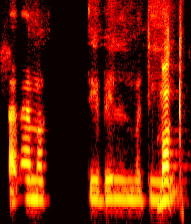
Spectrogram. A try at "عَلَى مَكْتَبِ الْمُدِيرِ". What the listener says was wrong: Maktibil nahi. Maktabil Mudiri. Maktab. Ala Maktabil Mudiri. Ala, due to Ala, this became Majroor. So it became Maktabi.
